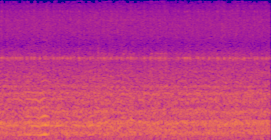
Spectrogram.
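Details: Busy leafcutter bees at a solitary bee house: a continuous droning buzz with brief wavering tones rising and falling early on, set against a steady high-pitched whine and even background hiss.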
